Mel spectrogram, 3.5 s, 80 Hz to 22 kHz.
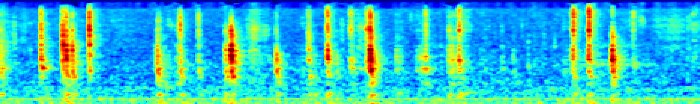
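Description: Small cutters snip excess component leads on a Velleman K8022 passive preamp kit circuit board, a quick series of sharp, close clicks in an uneven rhythm, heard alone.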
